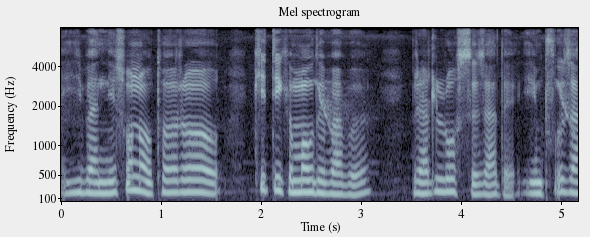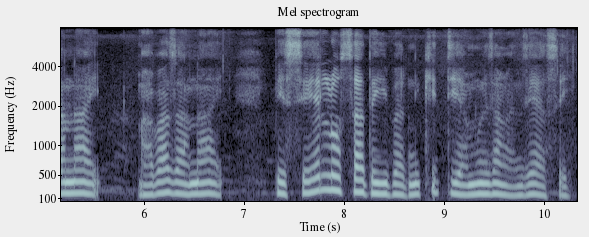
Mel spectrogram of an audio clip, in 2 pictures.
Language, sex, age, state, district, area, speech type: Bodo, female, 45-60, Assam, Baksa, rural, spontaneous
